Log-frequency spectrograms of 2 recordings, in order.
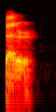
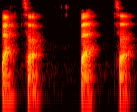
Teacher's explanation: the British accent does actually say each consonant separately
